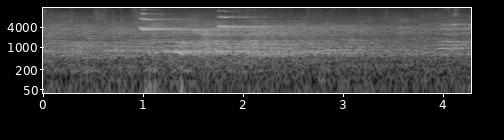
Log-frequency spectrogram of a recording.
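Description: Quiet basketball-arena ambience: a low murmur of voices and a ball bouncing on the court, with two short high squeaks about one and two seconds in.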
